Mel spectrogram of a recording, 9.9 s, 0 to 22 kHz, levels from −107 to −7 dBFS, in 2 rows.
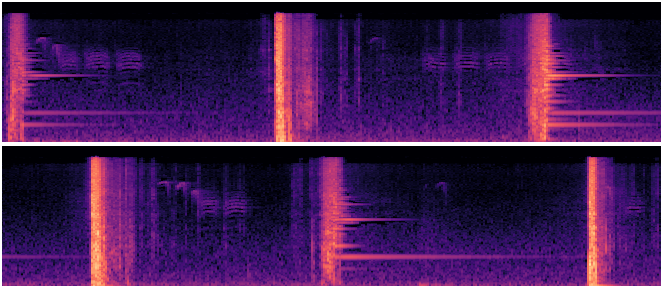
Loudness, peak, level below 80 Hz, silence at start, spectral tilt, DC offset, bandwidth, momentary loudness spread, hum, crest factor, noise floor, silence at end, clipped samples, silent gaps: -20 LUFS; 0 dBFS; -44 dBFS; 0.05 s; -1.5 dB/octave; under 0.1%; 16 kHz; 22 LU; none; 28 dB; -68 dBFS; 0.4 s; under 0.1%; none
